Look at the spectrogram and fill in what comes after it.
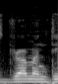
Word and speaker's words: Drummond: I don't know how to say the name, but it's Drummond, D-R-U-M-M-O-N-D.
